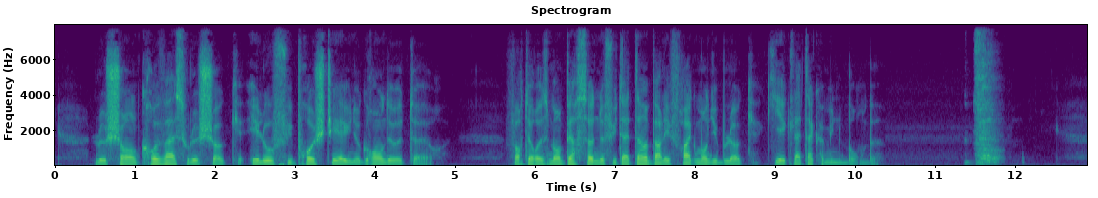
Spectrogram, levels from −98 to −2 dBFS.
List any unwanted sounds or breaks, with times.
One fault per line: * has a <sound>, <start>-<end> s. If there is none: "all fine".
* has a sneeze, 11.4-11.9 s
